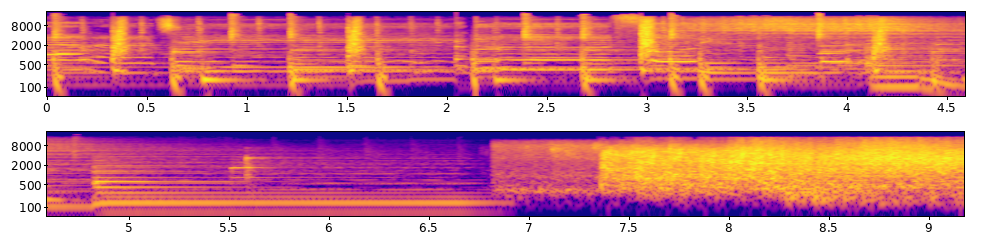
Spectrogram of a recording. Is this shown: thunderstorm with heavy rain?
yes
